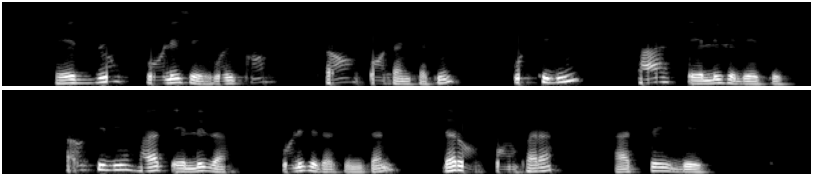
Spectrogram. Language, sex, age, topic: Gamo, male, 25-35, government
